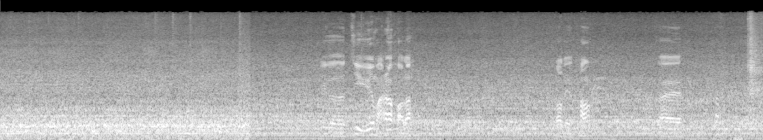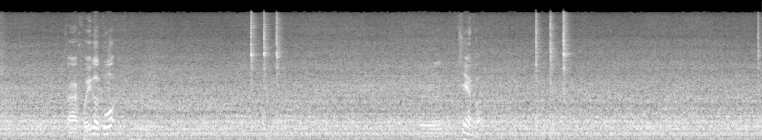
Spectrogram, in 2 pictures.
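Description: A gas burner roars steadily.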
